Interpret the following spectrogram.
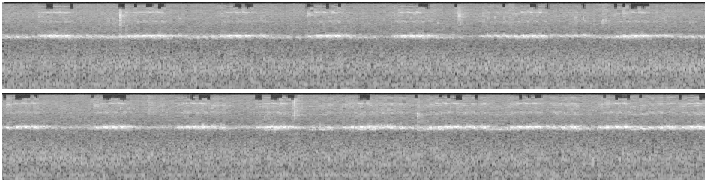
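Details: At night, crickets keep up a high, clipped chirp repeating about every third of a second, steady throughout, with low-pitched noise filling the background.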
